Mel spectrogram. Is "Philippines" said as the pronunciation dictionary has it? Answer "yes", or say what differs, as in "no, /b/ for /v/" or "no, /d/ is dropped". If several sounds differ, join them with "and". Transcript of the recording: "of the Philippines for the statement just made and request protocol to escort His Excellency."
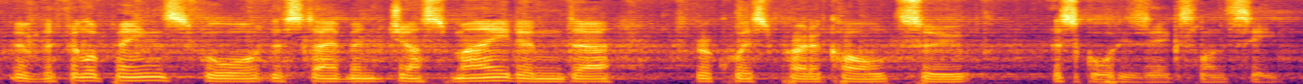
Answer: yes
